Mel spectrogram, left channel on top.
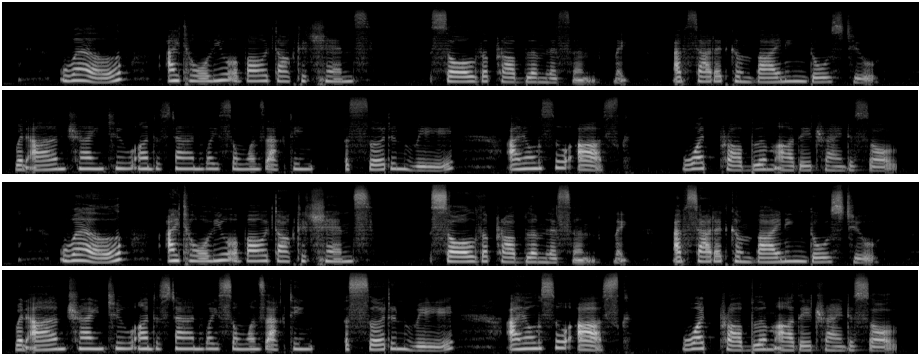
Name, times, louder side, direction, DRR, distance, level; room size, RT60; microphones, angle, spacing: voice 1, 0.6-1.2 1.6-3.7 4.3-6.3 6.7-8.8 9.3-12.3 12.6-13.7 14.0-15.3 16.0-18.1, right 3 dB, 75° right, 2.9 m, -25 dB
open air
head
